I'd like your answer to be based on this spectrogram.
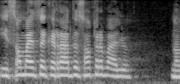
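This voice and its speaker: A woman talks very fast in a somewhat breathy voice. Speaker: former mayor. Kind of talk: interview testimony.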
